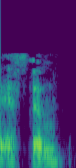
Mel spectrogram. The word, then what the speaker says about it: S10: Det är S10 kallar sig artisten för och eh, uttalat då på engelska S10 eller Esten.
